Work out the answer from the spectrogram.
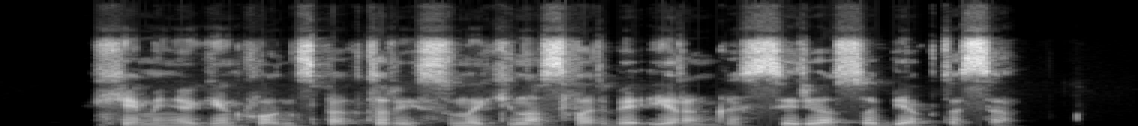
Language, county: Lithuanian, Vilnius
